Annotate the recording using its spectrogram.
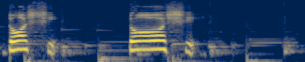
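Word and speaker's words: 도시: dayhango word number 234 this is pronounced as a two-syllable word the first syllable is second syllable is she pronounce it with me Doshi for the last time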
